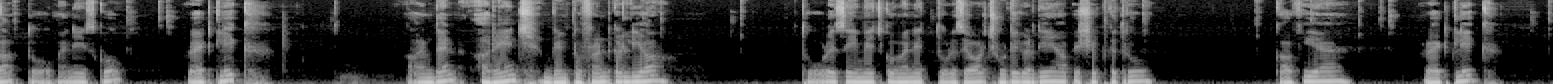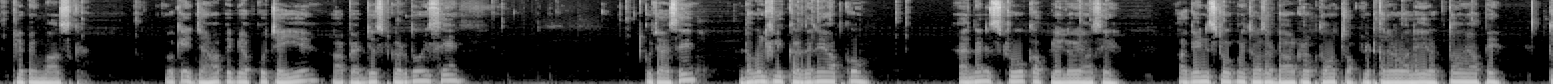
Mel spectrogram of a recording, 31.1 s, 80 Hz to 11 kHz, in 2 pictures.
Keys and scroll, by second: 20.8 ctrl+=, 20.9 ctrl+=, 21.8 space.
